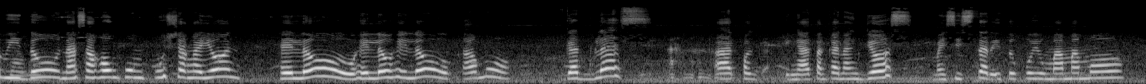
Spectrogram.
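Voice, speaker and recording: A woman with a high-pitched voice speaks at a fairly slow pace, leaving long, frequent pauses. Her pitch varies in an ordinary way, and there is noticeable background noise. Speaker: interviewer. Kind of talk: casual interview questions.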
